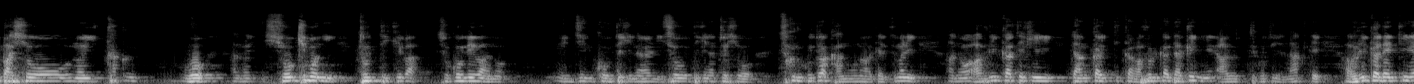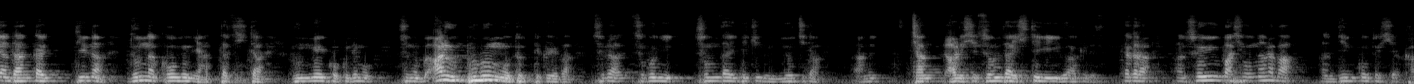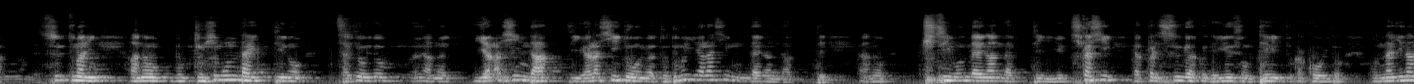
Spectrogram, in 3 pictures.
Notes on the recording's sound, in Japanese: 主催：筑波西武リブロブックセンター 場所：エキスポセンター コズミックホール。音源は主催者提供。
